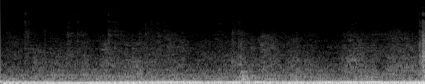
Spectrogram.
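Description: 1978 ZREMB passenger lift travelling in its shaft, heard from inside the car: a steady low hum and rumble with a few light clicks and rattles. Near the end the car reaches a landing.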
